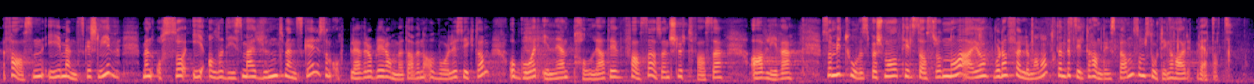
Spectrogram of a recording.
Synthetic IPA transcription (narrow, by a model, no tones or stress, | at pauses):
fɑːsn̩ɪmɛnːəskəʂliːʋmɛnʔɔsːɔɪʔɑlːəd̪ɪsɔmæɾɾʉnt̪mɛnːəskəɾsɔmɔ̰pːleːʋəɾɔbliːɾɑmːət̪ɑ̰ʋɛnɑ̰lʋoːɭɪsyːkd̪ɔmːʔɔɡoːɾɪnːɪɛnpʰɑlːɪɑt̪ʰɪʋfɑːsəɑlsɔɛnʂɭʉt̪ːfɑːsəʔɑʋliːʋəsɔmɪt̪huːʋəd̪spœʂmoːlt̪ʰɪlst̪ɑːt̪sɾoːd̪n̩noːæɾjʊʋʊɖɑnfœlːəɾmɑnɔpːd̪ɛnbəst̪ɪlt̪əhɑnd̪lɪŋspʰlɑːnn̩sɔmst̪uːʈɪŋːəɦɑɾʋḛːt̪ʰɑt̪ː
